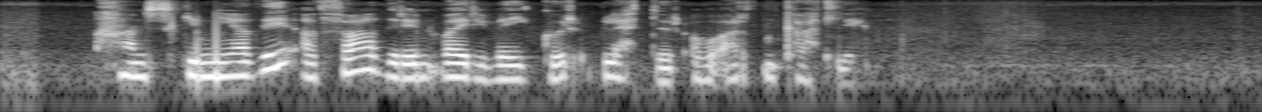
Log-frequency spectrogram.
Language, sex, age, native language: Icelandic, female, 40-49, Icelandic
